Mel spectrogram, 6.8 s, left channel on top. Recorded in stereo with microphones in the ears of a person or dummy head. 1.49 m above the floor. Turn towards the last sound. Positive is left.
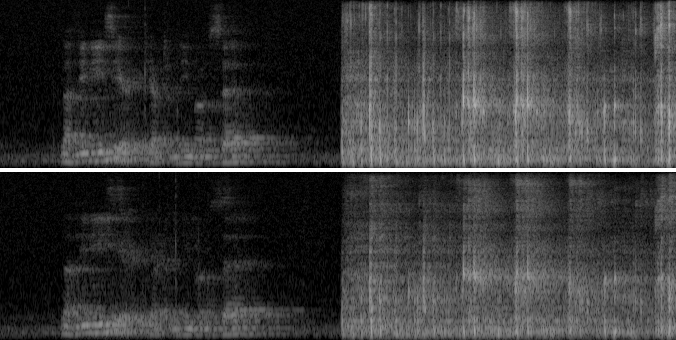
turn(degrees=80)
